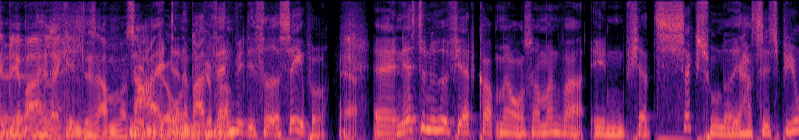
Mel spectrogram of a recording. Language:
Danish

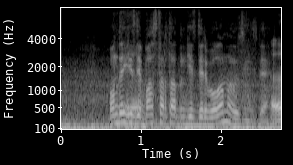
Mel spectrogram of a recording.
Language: Kazakh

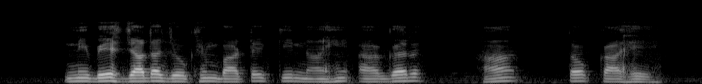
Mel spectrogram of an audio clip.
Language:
Bhojpuri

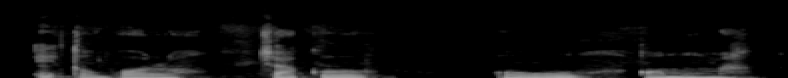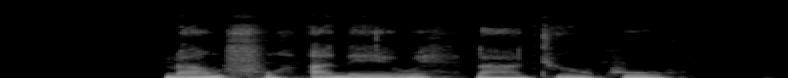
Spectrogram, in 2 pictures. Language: Igbo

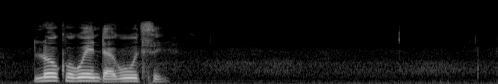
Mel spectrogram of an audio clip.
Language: Swati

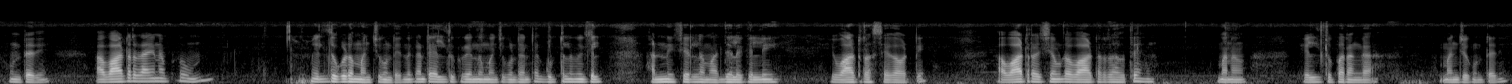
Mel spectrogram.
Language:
Telugu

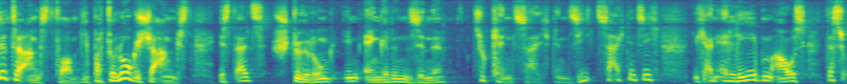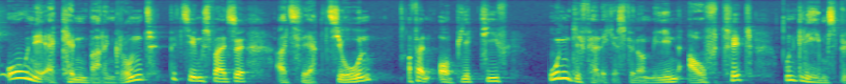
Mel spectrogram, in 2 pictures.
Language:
German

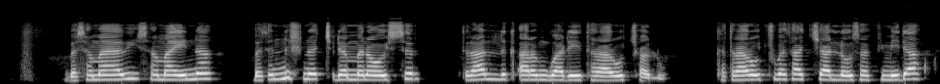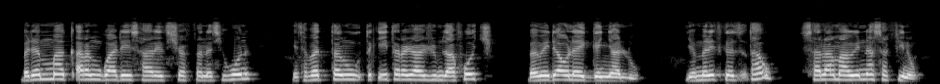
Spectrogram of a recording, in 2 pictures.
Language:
Amharic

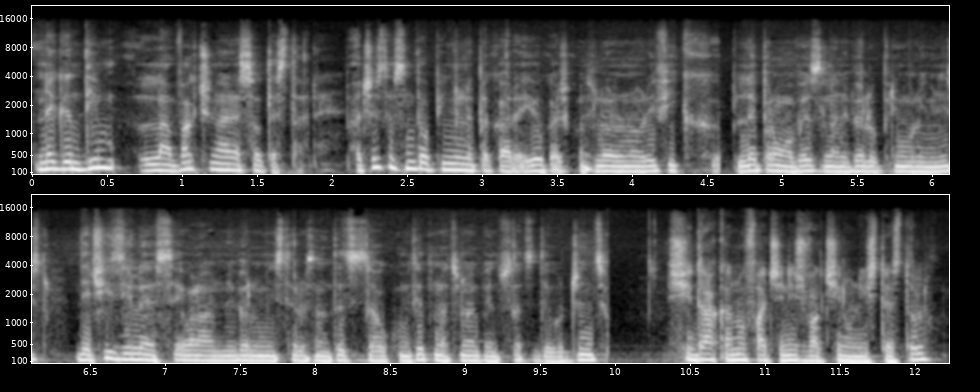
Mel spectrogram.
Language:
Romanian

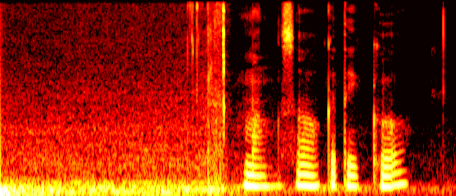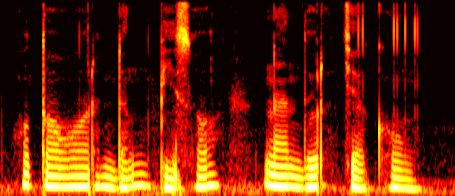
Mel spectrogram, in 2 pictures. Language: Javanese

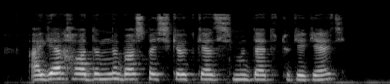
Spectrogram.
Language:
Uzbek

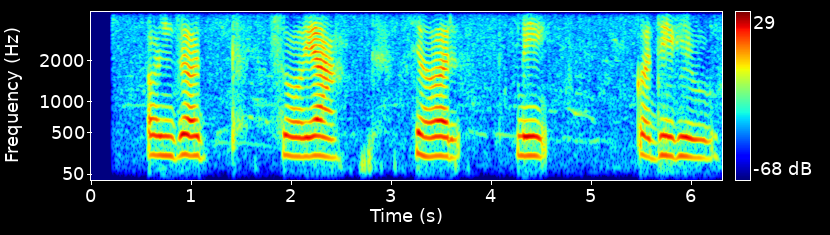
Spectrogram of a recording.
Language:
Marathi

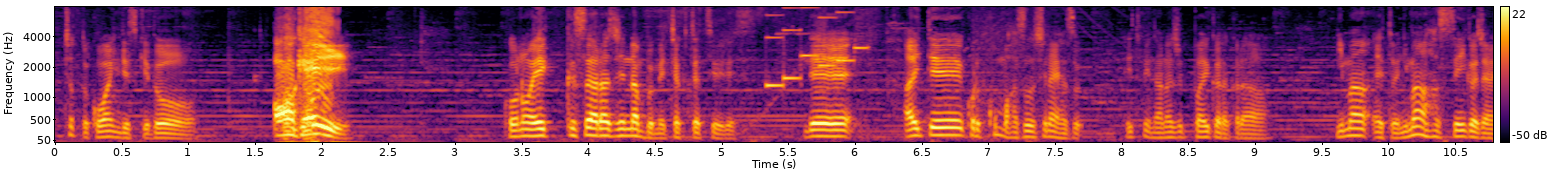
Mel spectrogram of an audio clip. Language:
Japanese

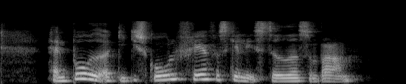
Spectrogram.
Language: Danish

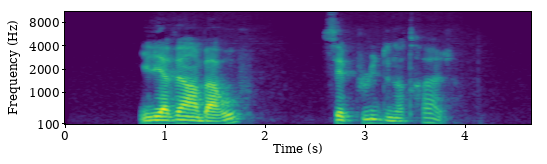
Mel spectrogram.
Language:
French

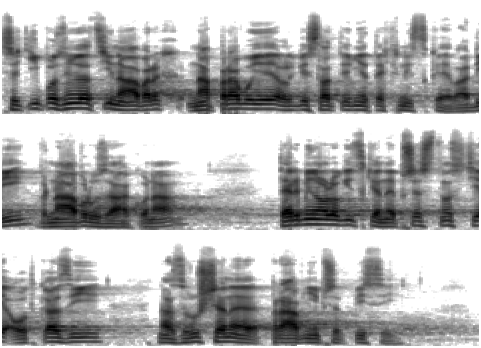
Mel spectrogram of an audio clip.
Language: Czech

